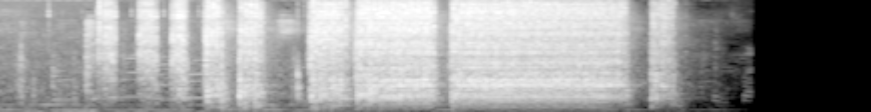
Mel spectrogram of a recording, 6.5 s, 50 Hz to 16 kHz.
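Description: Cordless drill driving a screw into 2x4 lumber framing: a run of short trigger bursts, then a steady drive of about two and a half seconds. One more brief burst follows, and then it stops.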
